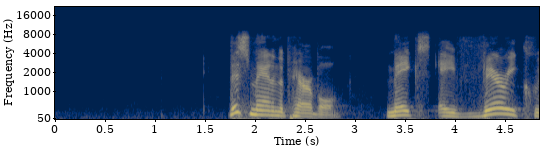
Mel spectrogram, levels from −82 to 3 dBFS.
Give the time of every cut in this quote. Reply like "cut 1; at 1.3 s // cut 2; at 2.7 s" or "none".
none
